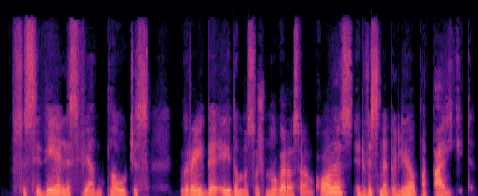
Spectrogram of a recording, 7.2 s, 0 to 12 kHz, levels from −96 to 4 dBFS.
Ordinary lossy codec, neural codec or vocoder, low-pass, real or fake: AAC, 32 kbps; codec, 44.1 kHz, 2.6 kbps, DAC; 10.8 kHz; fake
